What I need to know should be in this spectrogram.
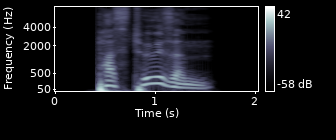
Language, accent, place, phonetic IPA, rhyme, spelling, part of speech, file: German, Germany, Berlin, [pasˈtøːzm̩], -øːzm̩, pastösem, adjective, De-pastösem.ogg
- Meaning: strong dative masculine/neuter singular of pastös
